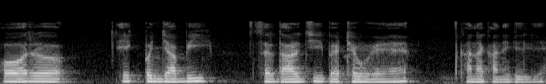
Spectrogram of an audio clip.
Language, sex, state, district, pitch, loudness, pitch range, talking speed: Hindi, male, Himachal Pradesh, Shimla, 130 Hz, -17 LUFS, 125-135 Hz, 130 wpm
